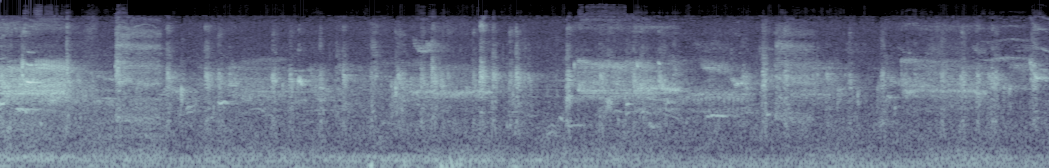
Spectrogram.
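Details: Birds singing near Lake Erie, opening with a loud, bright trill, then quieter twittering and scattered chirps over a low background rumble.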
